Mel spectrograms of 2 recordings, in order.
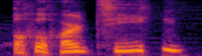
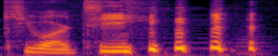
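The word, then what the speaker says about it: ORT: O RT. I could have sworn people were pronouncing it QRT.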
